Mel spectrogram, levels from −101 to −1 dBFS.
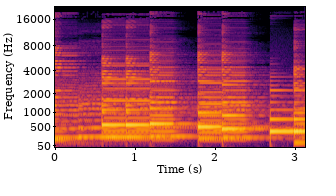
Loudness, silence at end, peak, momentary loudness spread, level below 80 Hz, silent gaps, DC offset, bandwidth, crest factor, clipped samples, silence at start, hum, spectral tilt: -18 LUFS; 0 s; -4 dBFS; 8 LU; -60 dBFS; none; under 0.1%; 19.5 kHz; 14 dB; under 0.1%; 0 s; none; -4 dB/octave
